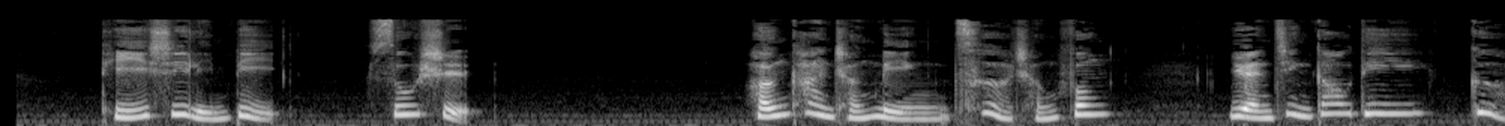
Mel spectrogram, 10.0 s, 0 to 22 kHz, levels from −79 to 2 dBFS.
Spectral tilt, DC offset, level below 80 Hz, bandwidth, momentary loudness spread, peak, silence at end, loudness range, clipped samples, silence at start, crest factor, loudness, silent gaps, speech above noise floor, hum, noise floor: -4.5 dB/octave; under 0.1%; -58 dBFS; 12.5 kHz; 12 LU; -2 dBFS; 0 s; 4 LU; under 0.1%; 0.7 s; 20 dB; -19 LUFS; none; 36 dB; none; -54 dBFS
